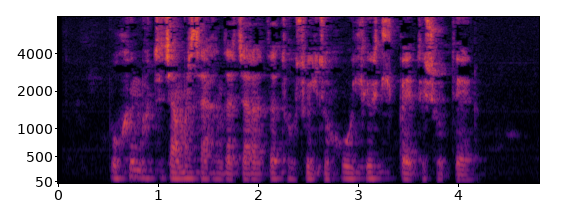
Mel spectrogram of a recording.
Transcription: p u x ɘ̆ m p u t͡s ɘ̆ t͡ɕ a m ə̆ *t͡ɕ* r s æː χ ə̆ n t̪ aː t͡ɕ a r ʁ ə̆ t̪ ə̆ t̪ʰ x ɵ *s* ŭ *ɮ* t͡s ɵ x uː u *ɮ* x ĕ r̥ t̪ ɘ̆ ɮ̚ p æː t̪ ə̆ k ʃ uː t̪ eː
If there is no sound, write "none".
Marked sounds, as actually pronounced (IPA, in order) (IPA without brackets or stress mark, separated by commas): none, s, ɮ, ɮ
